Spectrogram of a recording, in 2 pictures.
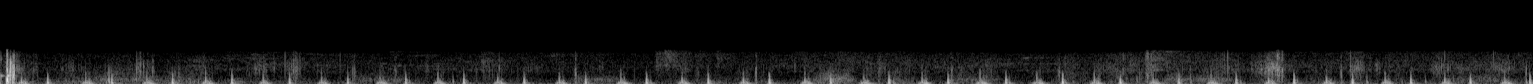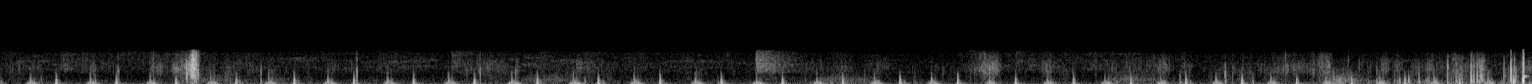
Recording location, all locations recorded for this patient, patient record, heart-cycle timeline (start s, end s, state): tricuspid valve (TV)
aortic valve (AV)+tricuspid valve (TV)+mitral valve (MV)
#Age: Child
#Sex: Male
#Height: 124.0 cm
#Weight: 44.4 kg
#Pregnancy status: False
#Murmur: Absent
#Murmur locations: nan
#Most audible location: nan
#Systolic murmur timing: nan
#Systolic murmur shape: nan
#Systolic murmur grading: nan
#Systolic murmur pitch: nan
#Systolic murmur quality: nan
#Diastolic murmur timing: nan
#Diastolic murmur shape: nan
#Diastolic murmur grading: nan
#Diastolic murmur pitch: nan
#Diastolic murmur quality: nan
#Outcome: Abnormal
#Campaign: 2014 screening campaign
0.00	0.68	unannotated
0.68	0.82	diastole
0.82	0.96	S1
0.96	1.08	systole
1.08	1.18	S2
1.18	1.44	diastole
1.44	1.56	S1
1.56	1.70	systole
1.70	1.80	S2
1.80	2.04	diastole
2.04	2.16	S1
2.16	2.30	systole
2.30	2.40	S2
2.40	2.60	diastole
2.60	2.72	S1
2.72	2.88	systole
2.88	2.96	S2
2.96	3.20	diastole
3.20	3.30	S1
3.30	3.46	systole
3.46	3.54	S2
3.54	3.78	diastole
3.78	3.90	S1
3.90	4.04	systole
4.04	4.12	S2
4.12	4.36	diastole
4.36	4.48	S1
4.48	4.62	systole
4.62	4.70	S2
4.70	4.96	diastole
4.96	5.08	S1
5.08	5.22	systole
5.22	5.32	S2
5.32	5.58	diastole
5.58	5.70	S1
5.70	5.84	systole
5.84	5.92	S2
5.92	6.18	diastole
6.18	6.32	S1
6.32	6.44	systole
6.44	6.54	S2
6.54	6.80	diastole
6.80	6.92	S1
6.92	7.06	systole
7.06	7.16	S2
7.16	7.40	diastole
7.40	7.54	S1
7.54	7.68	systole
7.68	7.76	S2
7.76	8.02	diastole
8.02	8.16	S1
8.16	8.28	systole
8.28	8.38	S2
8.38	8.62	diastole
8.62	8.74	S1
8.74	8.86	systole
8.86	8.96	S2
8.96	9.20	diastole
9.20	9.32	S1
9.32	9.46	systole
9.46	9.56	S2
9.56	9.78	diastole
9.78	9.90	S1
9.90	10.04	systole
10.04	10.14	S2
10.14	10.34	diastole
10.34	10.48	S1
10.48	10.60	systole
10.60	10.70	S2
10.70	10.92	diastole
10.92	11.04	S1
11.04	11.18	systole
11.18	11.28	S2
11.28	11.50	diastole
11.50	11.62	S1
11.62	11.76	systole
11.76	11.86	S2
11.86	12.08	diastole
12.08	12.20	S1
12.20	12.34	systole
12.34	12.44	S2
12.44	12.66	diastole
12.66	12.78	S1
12.78	12.92	systole
12.92	13.02	S2
13.02	13.24	diastole
13.24	13.36	S1
13.36	13.50	systole
13.50	13.60	S2
13.60	13.82	diastole
13.82	13.94	S1
13.94	14.08	systole
14.08	14.18	S2
14.18	14.42	diastole
14.42	14.54	S1
14.54	14.68	systole
14.68	14.78	S2
14.78	15.02	diastole
15.02	15.14	S1
15.14	15.28	systole
15.28	15.38	S2
15.38	15.62	diastole
15.62	15.72	S1
15.72	15.88	systole
15.88	15.96	S2
15.96	16.22	diastole
16.22	16.34	S1
16.34	16.48	systole
16.48	16.56	S2
16.56	16.80	diastole
16.80	16.92	S1
16.92	17.08	systole
17.08	17.16	S2
17.16	17.42	diastole
17.42	17.52	S1
17.52	17.68	systole
17.68	17.76	S2
17.76	17.98	diastole
17.98	18.10	S1
18.10	18.24	systole
18.24	18.34	S2
18.34	18.58	diastole
18.58	18.72	S1
18.72	18.84	systole
18.84	18.94	S2
18.94	19.18	diastole
19.18	19.30	S1
19.30	19.44	systole
19.44	19.54	S2
19.54	19.80	diastole
19.80	19.92	S1
19.92	20.06	systole
20.06	20.14	S2
20.14	20.42	diastole
20.42	20.56	S1
20.56	20.68	systole
20.68	20.78	S2
20.78	21.04	diastole
21.04	21.18	S1
21.18	21.30	systole
21.30	21.38	S2
21.38	21.64	diastole
21.64	21.78	S1
21.78	21.90	systole
21.90	22.00	S2
22.00	22.26	diastole
22.26	22.38	S1
22.38	22.52	systole
22.52	22.62	S2
22.62	22.88	diastole
22.88	23.00	S1
23.00	23.14	systole
23.14	23.22	S2
23.22	23.48	diastole
23.48	23.60	S1
23.60	23.74	systole
23.74	23.82	S2
23.82	24.04	diastole
24.04	24.18	S1
24.18	24.30	systole
24.30	24.40	S2
24.40	24.62	diastole
24.62	24.74	S1
24.74	24.88	systole
24.88	24.98	S2
24.98	25.20	diastole
25.20	25.32	S1
25.32	25.46	systole
25.46	25.56	S2
25.56	25.78	diastole
25.78	25.90	S1
25.90	26.04	systole
26.04	26.14	S2
26.14	26.36	diastole
26.36	26.48	S1
26.48	26.62	systole
26.62	26.70	S2
26.70	26.90	diastole
26.90	27.02	S1
27.02	27.16	systole
27.16	27.26	S2
27.26	27.48	diastole
27.48	27.60	S1
27.60	27.72	systole
27.72	27.82	S2
27.82	28.02	diastole
28.02	28.14	S1
28.14	28.28	systole
28.28	28.38	S2
28.38	28.58	diastole
28.58	28.70	S1
28.70	28.82	systole
28.82	28.90	S2
28.90	29.10	diastole
29.10	30.66	unannotated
